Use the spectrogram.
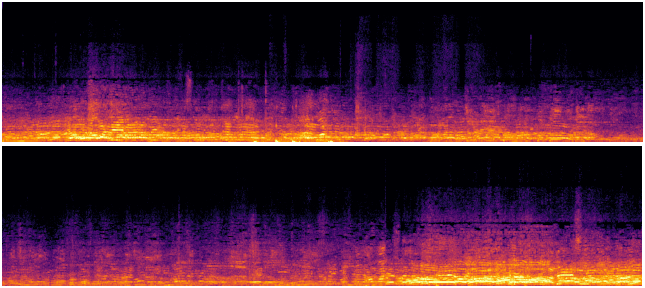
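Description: Protest crowd gathered outside an AI Summit, with police moving it off, heard as a dense babble of many voices, shouting and chatter, swelling louder near the end.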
